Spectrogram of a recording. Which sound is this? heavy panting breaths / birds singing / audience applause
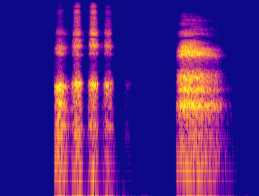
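heavy panting breaths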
